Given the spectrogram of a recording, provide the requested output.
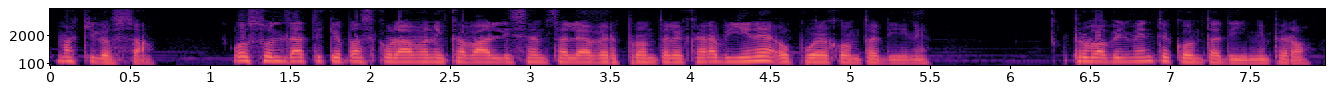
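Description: A man's voice: a little high, steady tone, fairly quick, darkish tone, no echo, soft background music, lightly acted. A man voicing a shrewd, brash male smuggler in a novel reading, blunt and slangy.

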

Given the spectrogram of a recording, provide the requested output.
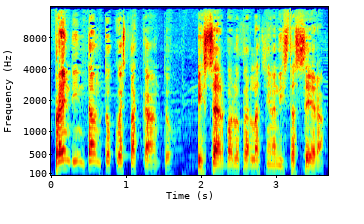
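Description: A man's voice: mid-range voice, fairly quick, dry recording, faint music behind, voice pushed up, lightly acted. A man reading a storybook and voicing a gang of rowdy schoolboy bullies, scornful and threatening.

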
